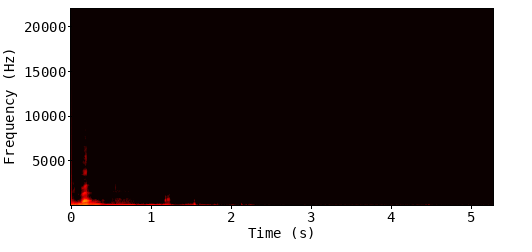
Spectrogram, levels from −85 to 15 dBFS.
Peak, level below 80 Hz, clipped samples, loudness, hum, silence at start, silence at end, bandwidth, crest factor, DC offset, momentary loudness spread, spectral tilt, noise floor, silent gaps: -20 dBFS; -56 dBFS; under 0.1%; -43 LUFS; 60 Hz at -70 dBFS; 0 s; 3.7 s; 6.8 kHz; 26 dB; under 0.1%; 25 LU; -9.5 dB/octave; -85 dBFS; none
